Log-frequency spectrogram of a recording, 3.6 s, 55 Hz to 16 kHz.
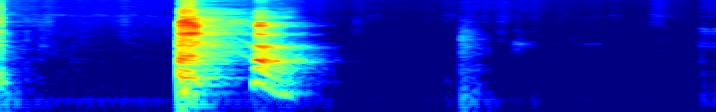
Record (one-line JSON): {"cough_length": "3.6 s", "cough_amplitude": 32768, "cough_signal_mean_std_ratio": 0.22, "survey_phase": "beta (2021-08-13 to 2022-03-07)", "age": "45-64", "gender": "Female", "wearing_mask": "No", "symptom_none": true, "smoker_status": "Ex-smoker", "respiratory_condition_asthma": false, "respiratory_condition_other": false, "recruitment_source": "REACT", "submission_delay": "1 day", "covid_test_result": "Negative", "covid_test_method": "RT-qPCR"}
